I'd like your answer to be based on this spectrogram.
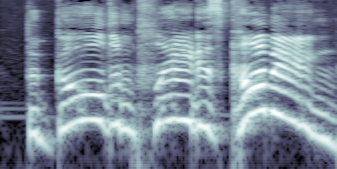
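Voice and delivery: high, loud shouting. Nigel hears a magical sizzle from the river mid-fight; shouted. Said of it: "shouted Nigel".

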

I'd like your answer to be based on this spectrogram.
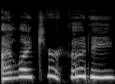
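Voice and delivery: very high, slow, hesitant nervous voice. In a grocery aisle, speaker imitates a stranger who spoke to them, imitating a really nervous voice. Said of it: "somebody with like a really nervous voice".

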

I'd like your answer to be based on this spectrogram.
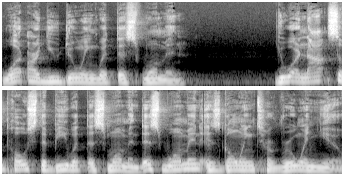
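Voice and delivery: ordinary talk, nothing marked

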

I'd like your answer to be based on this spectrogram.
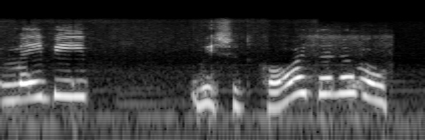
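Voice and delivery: slow, drawn-out, just-between-us confiding tone. Speaking just between the group, away from the loony, slow and quiet. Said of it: "I say that slow, like, not very loudly, just between us".

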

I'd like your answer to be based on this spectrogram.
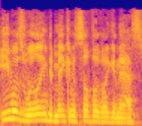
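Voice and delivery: plain

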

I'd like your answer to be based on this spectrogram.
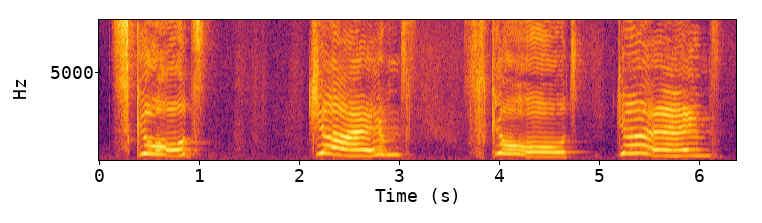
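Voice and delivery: annoying, very high, slow, drawn-out calling out. Mocking a girl in a movie who keeps calling two names: imitating an annoying girl calling names. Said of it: "that annoying girl who had ugly shoes who spent the whole movie going".

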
